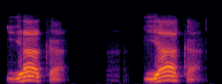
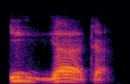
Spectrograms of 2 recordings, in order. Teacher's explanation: Dua-duanya ya-nya dibaca dengan tasydid. Duna gunna, tanpa gunnah, tanpa dengung, tanpa ditahan.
